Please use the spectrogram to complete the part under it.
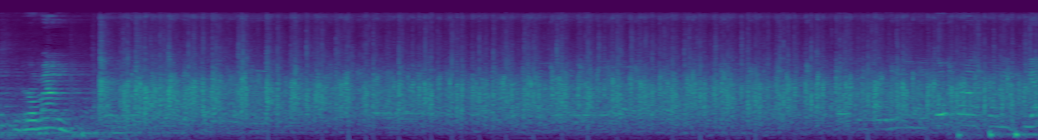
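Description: A seated crowd applauds outdoors.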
